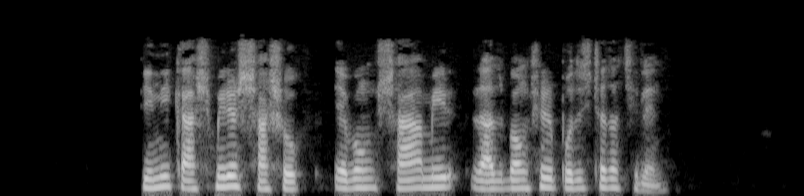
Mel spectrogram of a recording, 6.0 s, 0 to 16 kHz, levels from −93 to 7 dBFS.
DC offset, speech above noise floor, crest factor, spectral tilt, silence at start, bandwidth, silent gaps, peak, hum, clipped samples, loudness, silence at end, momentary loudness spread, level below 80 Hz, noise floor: under 0.1%; over 72 dB; 18 dB; -6 dB/octave; 1.1 s; 7.6 kHz; none; -2 dBFS; none; under 0.1%; -19 LUFS; 1.05 s; 8 LU; -58 dBFS; under -90 dBFS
